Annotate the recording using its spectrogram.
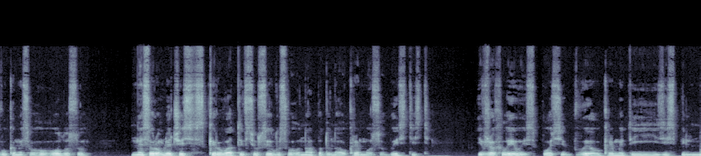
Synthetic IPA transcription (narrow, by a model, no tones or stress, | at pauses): ʋukɐmɪsʋɔɦɔɦɔlˠɔsʊ | nɛsɔɾɔmlʲɐt͡ʃɪsʲskɪɾʊʋɑt̪ɪwsʲusɪlˠʊsʋɔɦɔnɑpɐd̪ʊnɐɔkɾɛmʊɔsɔbɪsʲtʲisʲtʲ | iwʒɐxlˠɪʋɪjspɔsʲibʋɪɔkɾɪmɪt̪ɪjijizʲispʲilʲn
